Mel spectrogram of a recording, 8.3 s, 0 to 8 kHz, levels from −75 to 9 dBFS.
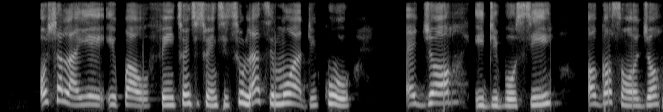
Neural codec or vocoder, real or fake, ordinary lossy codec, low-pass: autoencoder, 48 kHz, 128 numbers a frame, DAC-VAE, trained on Japanese speech; fake; none; 7.2 kHz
